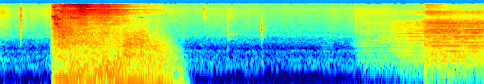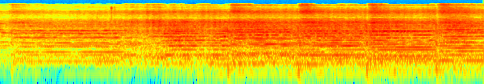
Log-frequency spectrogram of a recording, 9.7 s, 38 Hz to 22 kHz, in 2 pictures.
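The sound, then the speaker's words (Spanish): The castle band of Queen Elizabeth II of England plays Happy Birthday on brass for the queen's 96th birthday, loud and full, after a short burst of noise and a brief pause. The music holds steady and sustained to the end, with no voices. “ahí escuchan a la banda del castillo de la reina Isabel II de Inglaterra interpretar feliz cumpleaños”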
